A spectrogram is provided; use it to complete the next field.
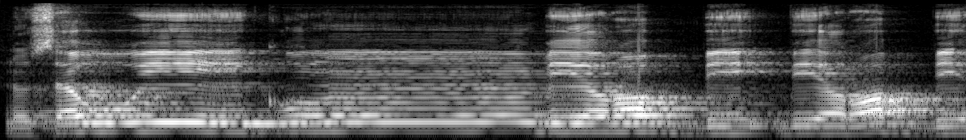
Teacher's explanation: മീമിനെ ഇഖ്ഫാ ഷഫവി നൽകി മണിച്ചുകൊണ്ട് ഉച്ചരിക്കണം. · റാഇനെ തടിപ്പിച്ച് തഫ്ഖീം ചെയ്തുകൊണ്ടുള്ള ശബ്ദം കൊടുക്കണം.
